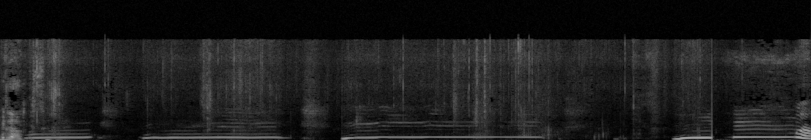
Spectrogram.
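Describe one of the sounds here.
A young child wails loudly in long, drawn-out cries.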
